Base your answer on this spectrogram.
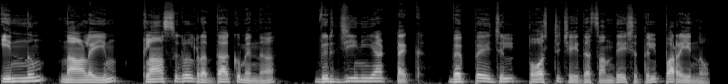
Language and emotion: Malayalam, neutral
